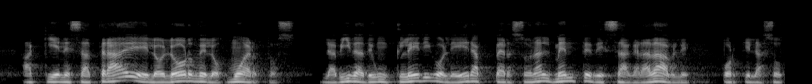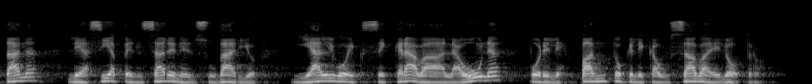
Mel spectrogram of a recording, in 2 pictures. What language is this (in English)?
Spanish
